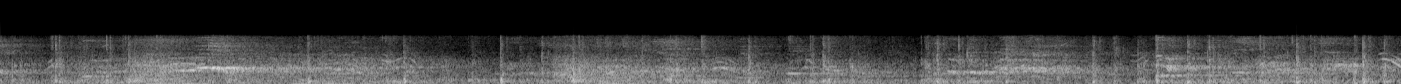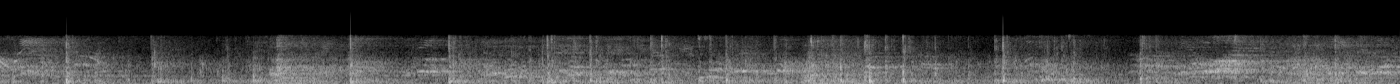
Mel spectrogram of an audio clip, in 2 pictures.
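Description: Basketballs bouncing on a hardwood gym floor, with indistinct chatter from several players, all echoing through a large gym hall.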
